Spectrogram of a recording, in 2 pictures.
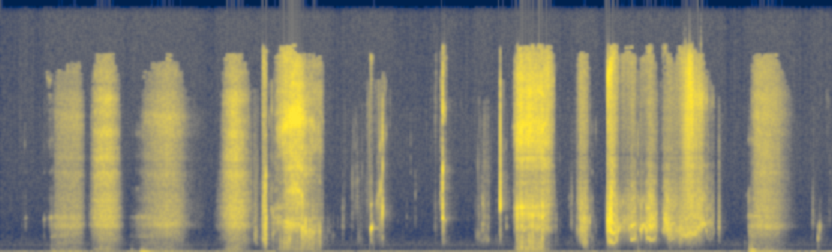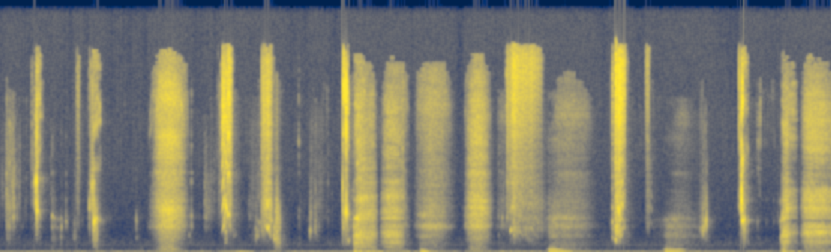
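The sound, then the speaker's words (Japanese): Teeth nibble lightly on something crunchy, making many soft, irregular crisp clicks and crunches that come faint and close, mixed with quiet breaths throughout. “歯で噛んで軽くカリカリするよ。”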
